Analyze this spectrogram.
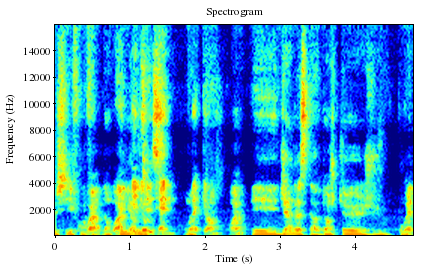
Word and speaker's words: Jungle Scout: a un qui s'appelle ce sont des logiciels américains donc je vais les prononcer en anglais ou jungle scout jungle comme la j jungle ok jungle scout jungle scout noté j ouais et le deuxième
